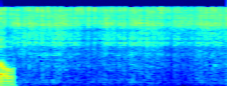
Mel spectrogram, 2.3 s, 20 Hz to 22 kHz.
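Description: Stick (MMA) welding arc burning on an E6013 rod, a steady crackling sizzle.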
